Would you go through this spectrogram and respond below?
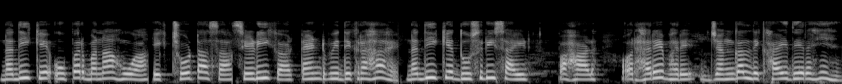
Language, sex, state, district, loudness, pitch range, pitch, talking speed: Hindi, female, Maharashtra, Dhule, -19 LUFS, 235-285 Hz, 255 Hz, 200 wpm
